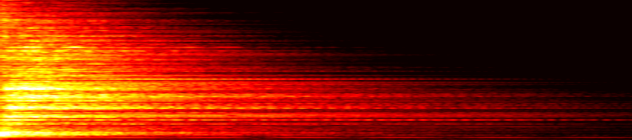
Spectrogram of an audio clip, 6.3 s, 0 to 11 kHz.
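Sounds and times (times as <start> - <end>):
crash cymbal one-shot hit: 0.0 - 3.3.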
